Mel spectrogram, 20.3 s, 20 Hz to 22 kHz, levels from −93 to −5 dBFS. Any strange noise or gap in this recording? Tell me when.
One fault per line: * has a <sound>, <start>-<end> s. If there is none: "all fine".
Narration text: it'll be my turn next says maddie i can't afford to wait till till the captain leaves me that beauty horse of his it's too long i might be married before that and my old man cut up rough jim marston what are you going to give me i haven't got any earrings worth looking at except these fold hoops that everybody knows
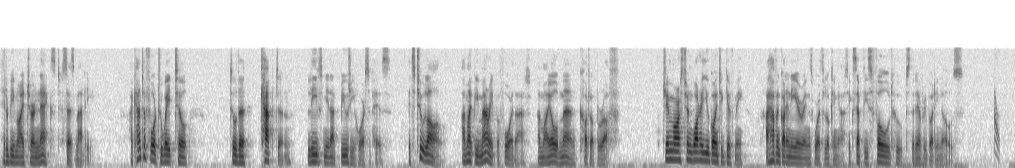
* has a chirp, 19.9-20.0 s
